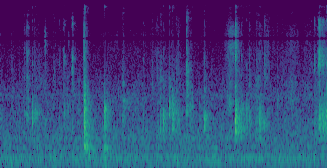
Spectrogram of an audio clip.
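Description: Computer keyboard keys clicking at an irregular pace, with two louder clacks about a second and a half in and again near five seconds.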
